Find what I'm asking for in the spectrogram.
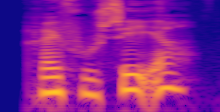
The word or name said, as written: refusere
